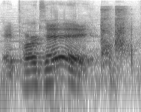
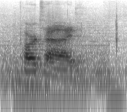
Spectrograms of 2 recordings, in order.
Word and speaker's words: apartheid: in South Africa during apartheid oh well I'm being told that's not how you pronounce it it's a apartheid Villages like these in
